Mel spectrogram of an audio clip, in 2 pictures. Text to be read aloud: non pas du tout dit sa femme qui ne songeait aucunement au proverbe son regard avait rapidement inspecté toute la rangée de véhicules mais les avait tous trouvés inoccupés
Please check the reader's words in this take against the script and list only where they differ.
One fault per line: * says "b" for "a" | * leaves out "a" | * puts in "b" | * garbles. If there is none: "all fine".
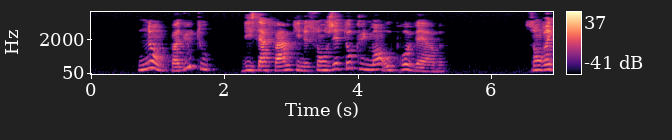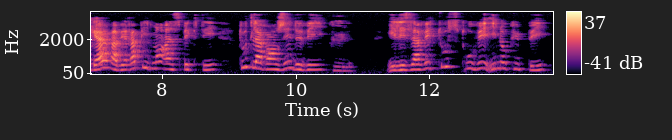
* says "et" for "mais"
